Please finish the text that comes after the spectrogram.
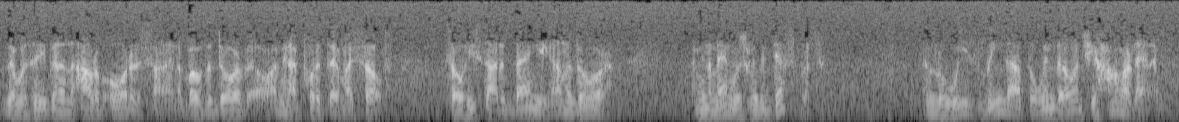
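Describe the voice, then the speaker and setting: An actor playing an anxious, guilt-ridden unfaithful husband in a radio mystery drama, stammering and repeating words earnestly. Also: male voice, fairly low pitch, sing-song, brisk. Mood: anxious explaining. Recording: noisy, muffled old radio broadcast recording.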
